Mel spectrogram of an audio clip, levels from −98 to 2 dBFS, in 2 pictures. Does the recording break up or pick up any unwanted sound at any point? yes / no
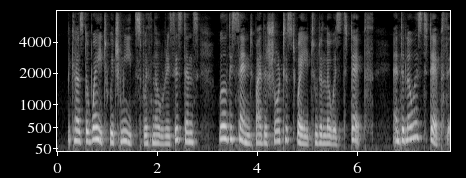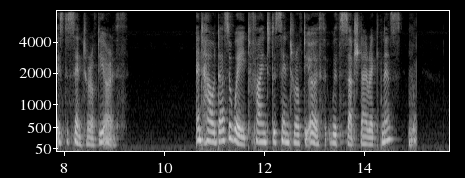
yes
